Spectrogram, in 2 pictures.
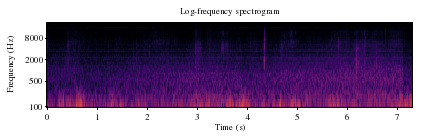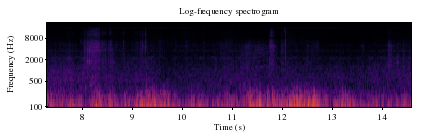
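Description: Wind buffeting the microphone in uneven gusts, with a few sharp clicks.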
